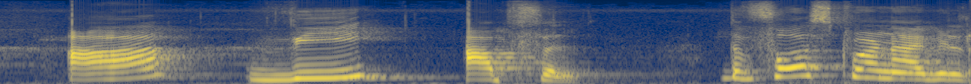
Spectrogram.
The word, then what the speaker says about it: Apfel: A wie Apfel. The first one I will write on the board so that you can have a look at it. A wie Apfel. So we pronounce this word apple, Apfel.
